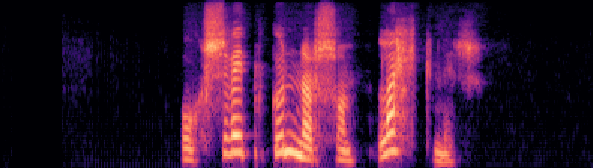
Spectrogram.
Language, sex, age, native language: Icelandic, female, 40-49, Icelandic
